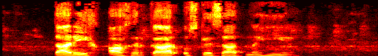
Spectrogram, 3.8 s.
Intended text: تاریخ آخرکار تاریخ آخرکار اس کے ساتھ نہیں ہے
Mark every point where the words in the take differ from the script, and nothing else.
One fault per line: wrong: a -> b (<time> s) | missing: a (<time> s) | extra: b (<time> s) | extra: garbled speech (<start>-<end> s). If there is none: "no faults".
missing: تاریخ آخرکار (1.8 s)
